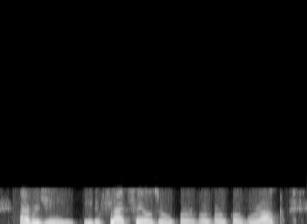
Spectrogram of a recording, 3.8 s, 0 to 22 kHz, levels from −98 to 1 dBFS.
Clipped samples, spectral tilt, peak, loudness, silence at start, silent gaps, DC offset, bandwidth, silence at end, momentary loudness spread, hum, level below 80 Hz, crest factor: under 0.1%; -7.5 dB/octave; -4 dBFS; -22 LUFS; 0.25 s; none; under 0.1%; 3.6 kHz; 0.15 s; 7 LU; none; -62 dBFS; 18 dB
